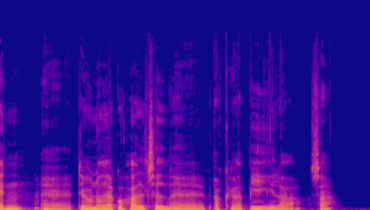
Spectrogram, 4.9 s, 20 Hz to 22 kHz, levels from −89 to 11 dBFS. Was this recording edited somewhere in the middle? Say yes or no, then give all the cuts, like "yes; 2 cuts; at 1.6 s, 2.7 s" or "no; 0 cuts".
no; 0 cuts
